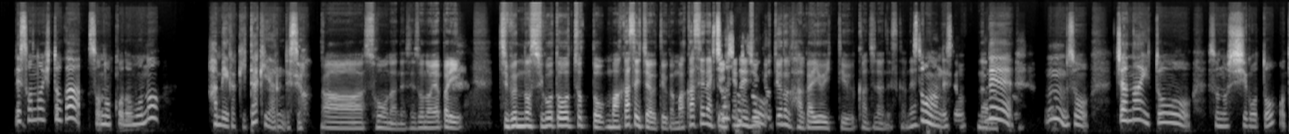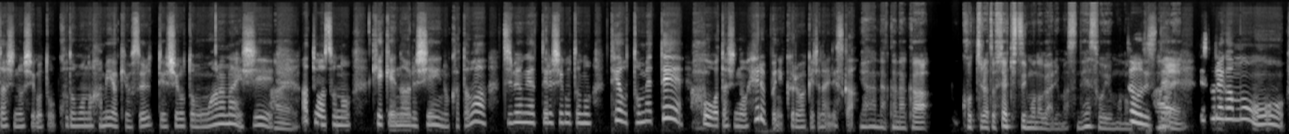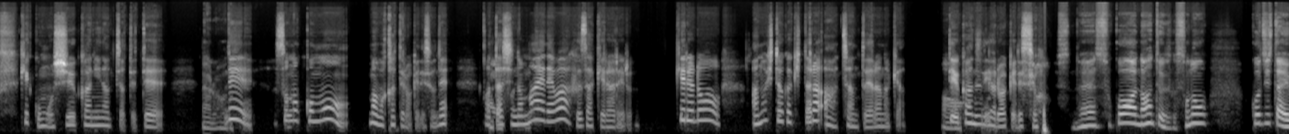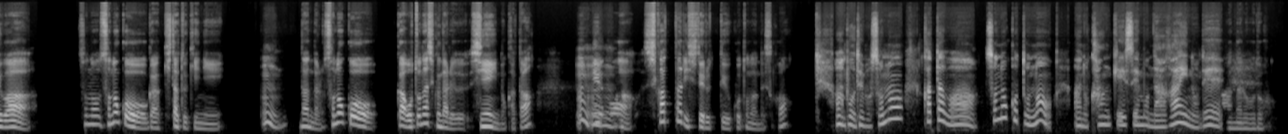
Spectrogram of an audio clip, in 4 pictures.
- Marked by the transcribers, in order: in English: "ヘルプ"; other background noise; laughing while speaking: "わけですよ"
- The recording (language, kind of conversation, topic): Japanese, advice, 同僚と比べて自分には価値がないと感じてしまうのはなぜですか？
